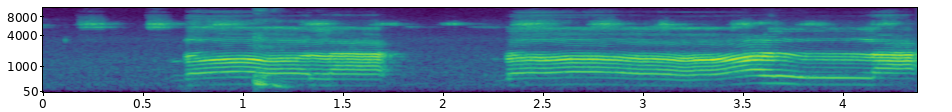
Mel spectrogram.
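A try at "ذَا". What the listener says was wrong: Kurang panjang. Dola.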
